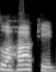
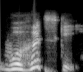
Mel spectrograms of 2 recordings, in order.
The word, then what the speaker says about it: Lochocki: It's pronounced Lochocki because when my ancestors came over from Poland, the English speakers here in America didn't know what to do with the line that normally is through the L, so they just took it out. And then they just decided, okay, we're going to pronounce it Lochocki, and that's your new last name.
